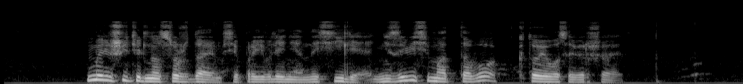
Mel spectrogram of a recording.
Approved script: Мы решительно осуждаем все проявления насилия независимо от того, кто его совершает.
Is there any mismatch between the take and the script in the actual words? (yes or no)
no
